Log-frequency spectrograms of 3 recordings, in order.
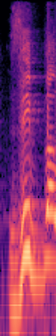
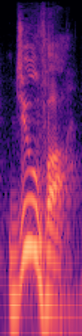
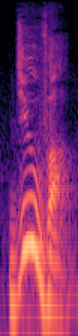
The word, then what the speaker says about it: জিহ্বা: উচ্চারণ করবেন কি আহ্বান জিহ্বা উচ্চারণ করে বাংলাদেশের 99% মানুষ আপনি উচ্চারণ করবেন কি জিউভা জিউভা গভর বিউভল আওভান আল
